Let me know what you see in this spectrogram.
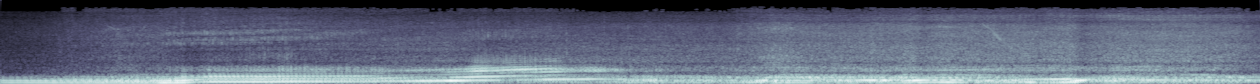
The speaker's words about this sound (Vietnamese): Thì ra có chiếc xe đang chạy tới. Đó là chiếc cam nhông của ông già dân da đỏ.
